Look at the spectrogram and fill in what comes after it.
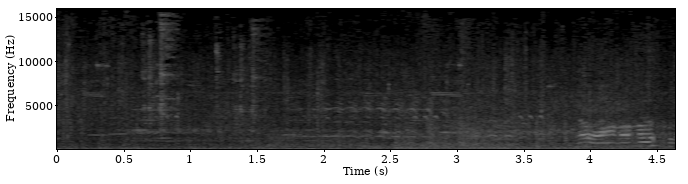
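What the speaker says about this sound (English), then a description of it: "Somebody get them horses out." Horses whinny and neigh inside a burning barn in the video game Red Dead Redemption, shrill neighs rising near the end over a rumbling, crackling fire and hoof clatter, with people talking throughout.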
